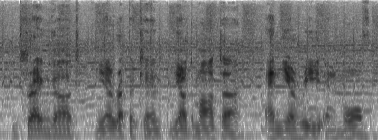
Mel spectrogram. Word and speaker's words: Automata: Next series I want to talk about is Nier Automata, or some people pronounce it Automata. I call it just Automata.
